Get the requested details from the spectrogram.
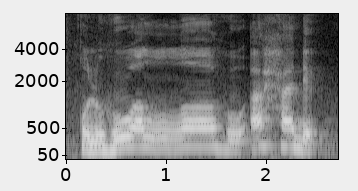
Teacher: Kalau Bapak sekalian mau wakaf atau berhenti di sini di ayat yang pertama, jadi dal nya ini jadi qalqalah kubro.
